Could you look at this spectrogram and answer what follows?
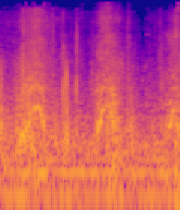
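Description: A travel bag's zipper is pulled in about three quick, rasping strokes, close up and fairly loud, with no voices.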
